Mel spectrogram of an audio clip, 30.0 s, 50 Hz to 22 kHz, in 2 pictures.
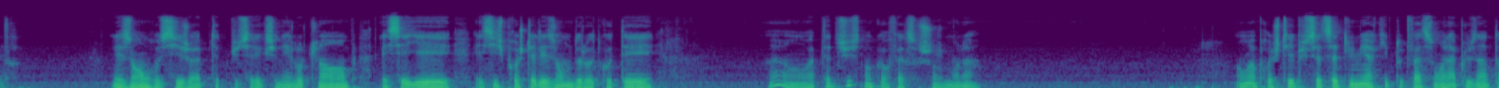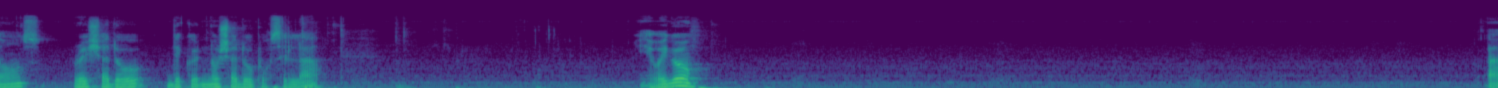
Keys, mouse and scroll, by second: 10.8 Escape, 11.8 right click, 13.2 click, 14.0 click, 14.9 right click, 15.9 click, 16.9 ctrl+s.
